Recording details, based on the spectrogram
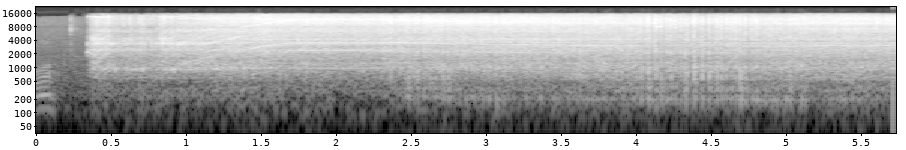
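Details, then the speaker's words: Fake Makita DUC302Z brushless cordless chainsaw, repaired for cutting out and stalling in wood, tested reassembled on one battery: motor spins up sharply and holds a steady high cutting whine through wood without bogging, normal cutting. "Все працює, навіть на одному акумуляторі, тому тест пройдений."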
